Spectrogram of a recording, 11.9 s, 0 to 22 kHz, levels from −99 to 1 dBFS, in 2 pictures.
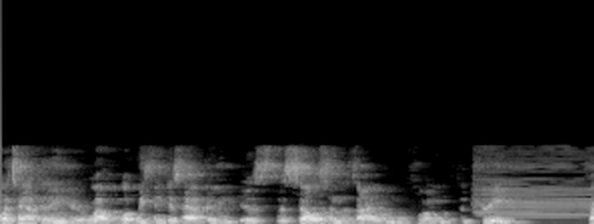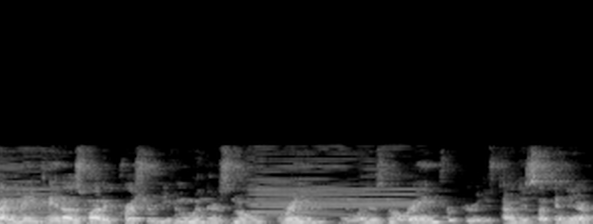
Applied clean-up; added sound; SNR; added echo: classical method WPE with log-MMSE.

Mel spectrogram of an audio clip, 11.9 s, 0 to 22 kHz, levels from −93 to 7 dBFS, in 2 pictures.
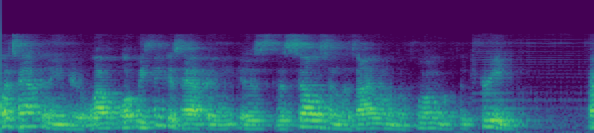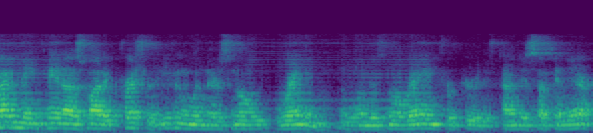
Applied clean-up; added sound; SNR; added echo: neural separator model SepFormer DNS4.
